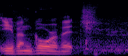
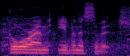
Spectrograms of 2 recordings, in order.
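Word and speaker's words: Goran Ivanović: mysterious case of Ian Ian gorovich you got you did get all the right syllables just not necessarily in the right order uh he's called Goran Ivanovich well Richard what other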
